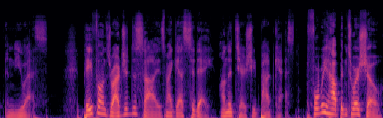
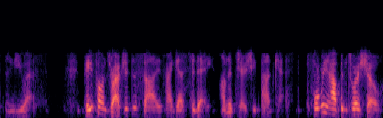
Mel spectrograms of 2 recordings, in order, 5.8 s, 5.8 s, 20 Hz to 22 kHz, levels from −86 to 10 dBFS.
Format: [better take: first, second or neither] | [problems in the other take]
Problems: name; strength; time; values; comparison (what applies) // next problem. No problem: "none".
first | phone-call audio; poor line; nothing above 3 kHz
